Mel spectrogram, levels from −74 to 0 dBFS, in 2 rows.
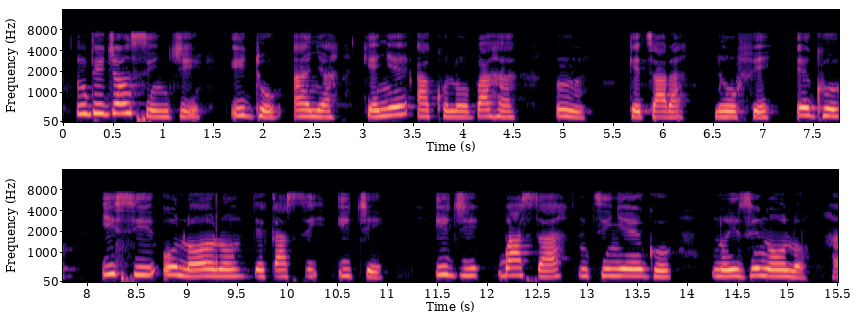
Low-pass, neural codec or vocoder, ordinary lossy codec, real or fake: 7.2 kHz; none; MP3, 64 kbps; real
